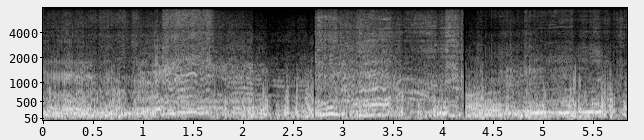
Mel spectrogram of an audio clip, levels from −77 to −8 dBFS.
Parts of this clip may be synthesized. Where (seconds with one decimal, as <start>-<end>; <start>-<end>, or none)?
0.9-5.8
